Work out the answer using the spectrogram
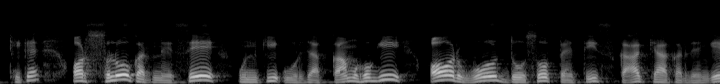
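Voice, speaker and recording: A man teaches a physics class in a lecture style, repeating key terms and often checking in with his students. His voice swings widely in pitch as he explains. The recording sounds thin and phone-like. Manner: addresses students as children, repeats terms, corrects himself.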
